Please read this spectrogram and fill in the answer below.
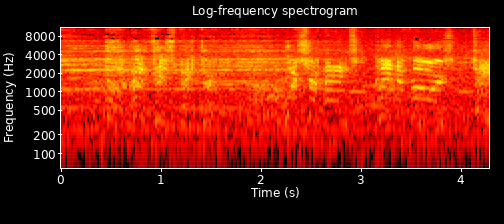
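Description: Cartoon soundtrack playing from a television: music under high-pitched character voices.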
